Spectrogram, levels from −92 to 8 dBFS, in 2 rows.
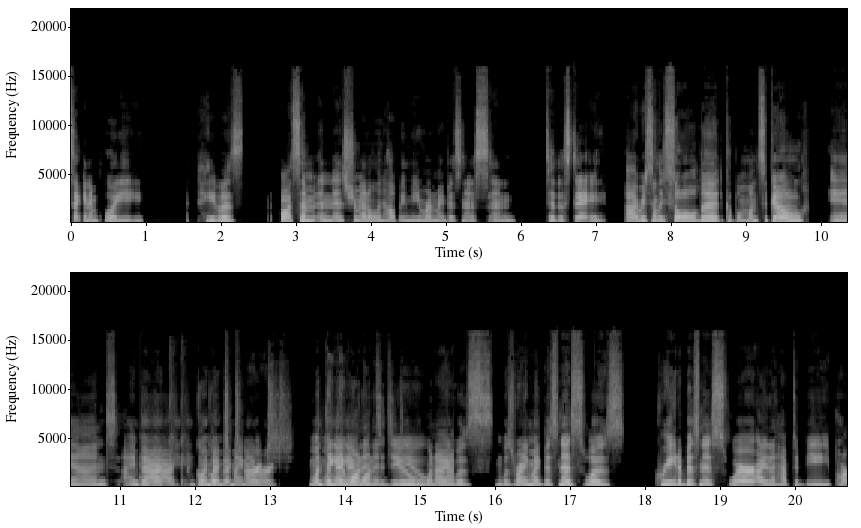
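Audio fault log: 11.27–15.45 s, doubled audio track: after "months ago and I'm", the speech repeats about 150 ms late and about 5 dB quieter, likely from a second capture path. Unlike echo, the single full-band copy has no decay and cuts off abruptly before "was running my business".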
